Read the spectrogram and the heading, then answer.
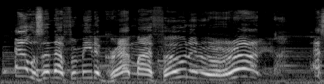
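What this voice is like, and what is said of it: Usual voice. Nothing is said of it.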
